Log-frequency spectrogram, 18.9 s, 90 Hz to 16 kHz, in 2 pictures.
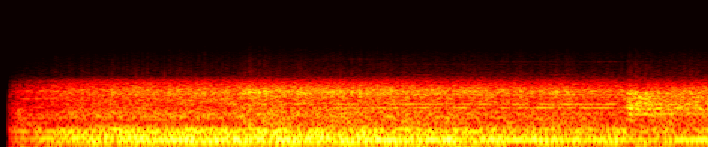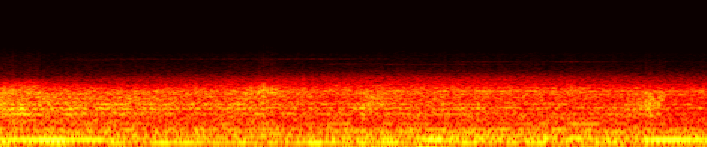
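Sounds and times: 
ambient drone: 0.1s - 18.8s.

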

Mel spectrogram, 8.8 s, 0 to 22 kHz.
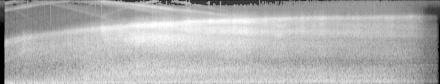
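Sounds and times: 
rocket passing in space: 0.1s - 8.7s.

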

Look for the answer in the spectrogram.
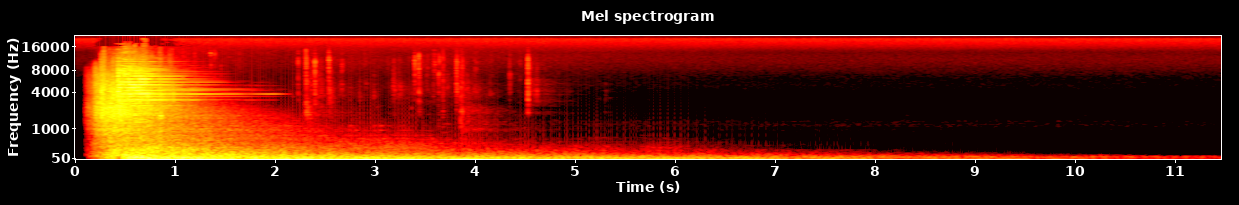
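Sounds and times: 
enormous metal gate clanging: 0.2s - 4.0s.

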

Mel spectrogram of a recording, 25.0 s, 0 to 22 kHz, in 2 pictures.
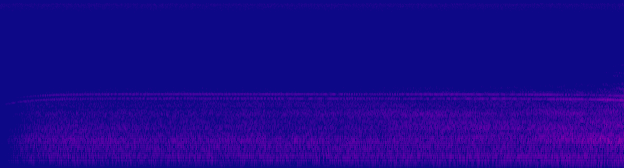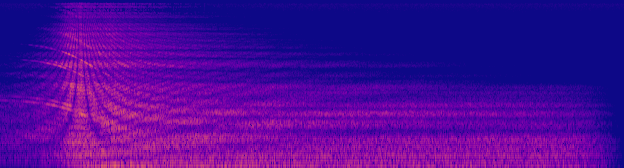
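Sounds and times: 
Bombardier private jet flying by left to right close: 12.0s - 24.8s.

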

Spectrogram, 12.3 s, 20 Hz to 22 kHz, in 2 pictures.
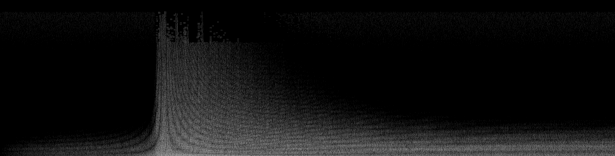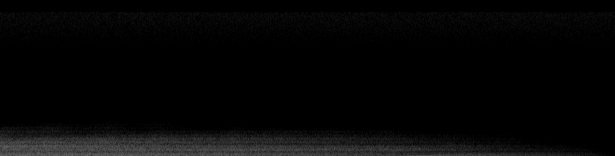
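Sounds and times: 
large rocket flyby whoosh moving left to right: 0.8s - 4.9s.

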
